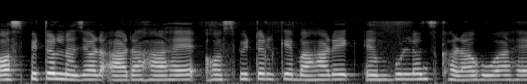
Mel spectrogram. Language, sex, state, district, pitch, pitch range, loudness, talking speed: Hindi, female, Haryana, Rohtak, 220 Hz, 215-240 Hz, -17 LUFS, 145 wpm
